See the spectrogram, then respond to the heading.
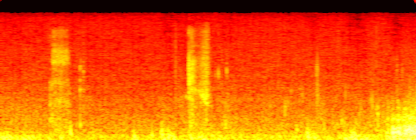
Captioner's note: sniffling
